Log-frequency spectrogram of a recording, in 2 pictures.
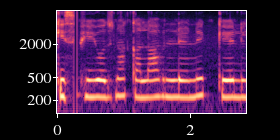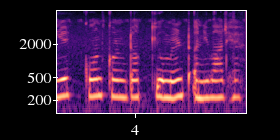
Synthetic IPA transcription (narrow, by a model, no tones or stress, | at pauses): kɪsibʱijoːd͡ʒnakalaːʋ | leːnekelie | kɔːnkɔːnɖɔːkjumɛ̃ɳʈɐnɪʋaːɾɦɛː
